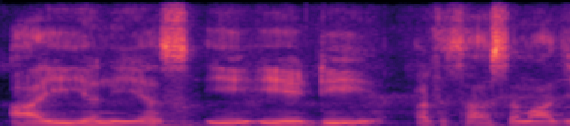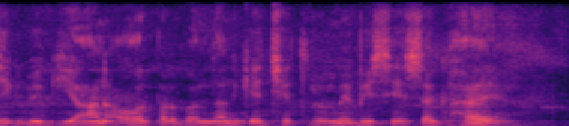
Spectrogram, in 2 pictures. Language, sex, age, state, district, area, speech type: Hindi, male, 45-60, Uttar Pradesh, Ayodhya, rural, read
